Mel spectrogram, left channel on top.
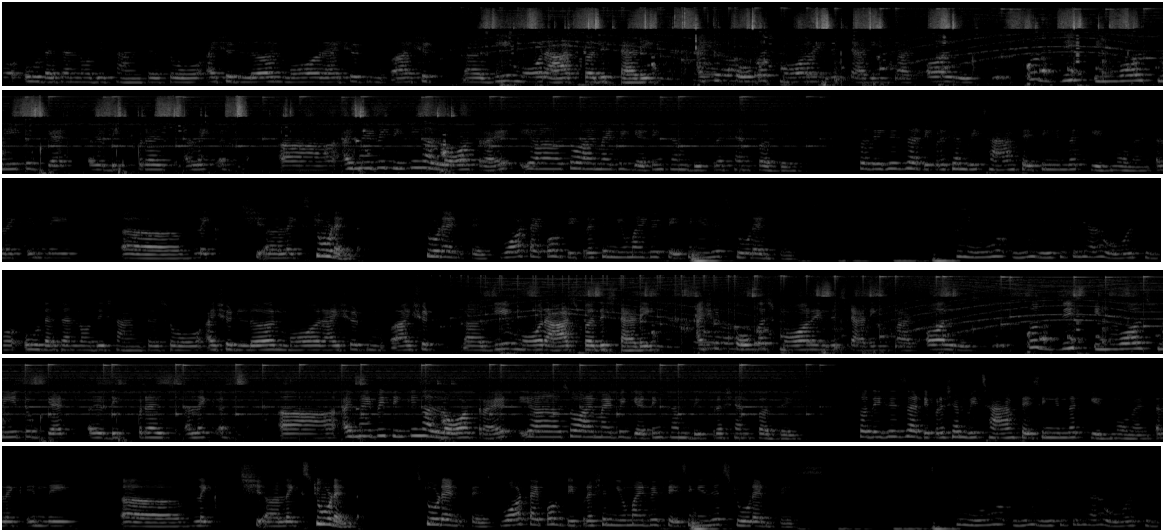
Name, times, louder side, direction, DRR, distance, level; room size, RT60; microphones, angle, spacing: voice 1, 0.0-19.7 20.2-23.9 24.4-25.3 25.6-26.7 27.4-31.5, right 2 dB, 90° right, 1.6 m, -48 dB
sound 1, 4.3-19.9, right 6 dB, 20° right, 1.4 m, -47 dB
sound 2, 4.8-8.9 9.3-9.8 10.0-11.4 11.7-12.3 12.5-15.5 15.7-16.3, left 15 dB, 65° left, 0.4 m, -41 dB
sound 3, 6.3-7.7 9.8-10.0 10.4-11.9, left 1 dB, 10° left, 4.2 m, -56 dB
voice 2, 32.7-34.8, left 3 dB, 45° left, 1.2 m, -56 dB
10.5 x 3.6 x 4.5 m
head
